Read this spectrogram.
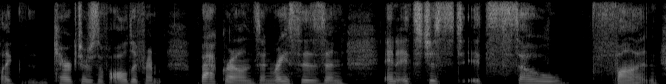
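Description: A woman who narrates audiobooks, with a deep, raspy voice, chatting enthusiastically in an interview and often saying "you know.". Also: dry recording, clean studio sound. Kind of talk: conversational interview answers.

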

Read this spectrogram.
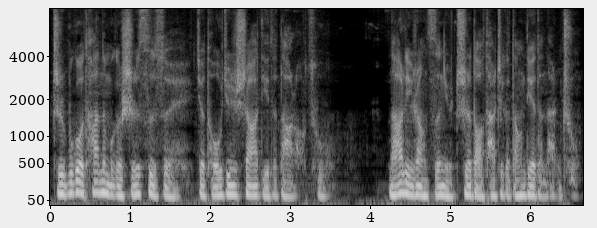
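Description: An actor playing a weary, tender young lord and elder brother in an audio drama, speaking in a measured, reflective way. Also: male voice, deep voice, darkish tone, husky. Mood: sorrowful, reflective. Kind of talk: audio drama dialogue in Mandarin wuxia serial.

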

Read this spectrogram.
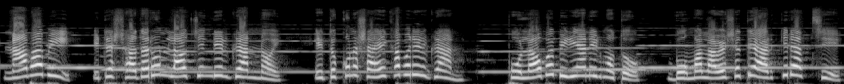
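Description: Casting: fault-finding cartoon aunt played by a woman, middle-aged, bossy, emphatic, very high pitch, music behind. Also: lively intonation, brisk. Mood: suspicious, bossy. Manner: scolding, emphatic. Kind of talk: cartoon story voice acting.

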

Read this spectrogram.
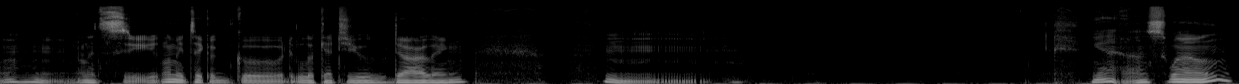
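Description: Slow, sleazy demon boss played by a man. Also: animated, gravelly, a little mellow, full character voice. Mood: leering, appraising. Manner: suave, drawling, leering, with low chuckles and pet names. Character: sleazy, seductive demon porn director and crime boss, male. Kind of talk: ASMR audio roleplay, in character.

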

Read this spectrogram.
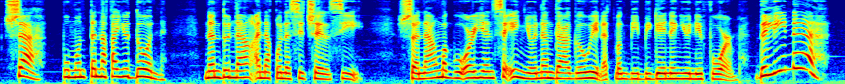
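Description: A woman's voice: mid-range voice, sing-song, moderate pace, no echo, lightly acted. A woman playing a caring but bossy old neighbourhood woman with a fretting, familiar manner in an audio love story. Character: fussy, caring old neighbourhood woman who hires helpers.

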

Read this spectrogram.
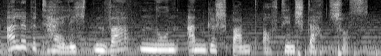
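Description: A woman's voice: mid-range voice, animated, normal speed, music in the background. A woman narrating a scripted children's story.

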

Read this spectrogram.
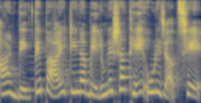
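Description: A woman's voice: extremely high pitch, animated, fairly quick, soft background music. A woman narrator reading a scripted children's cartoon story.

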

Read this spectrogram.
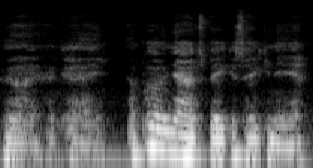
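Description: English bloke chatting on a call, kinda mellow, rambles and hesitates, roomy sound. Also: male voice, mid-range voice, expressive, normal speed. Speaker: prank caller. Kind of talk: casual phone chat. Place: small domestic room, indoors. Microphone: camera at about arm's length. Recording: echoey room.

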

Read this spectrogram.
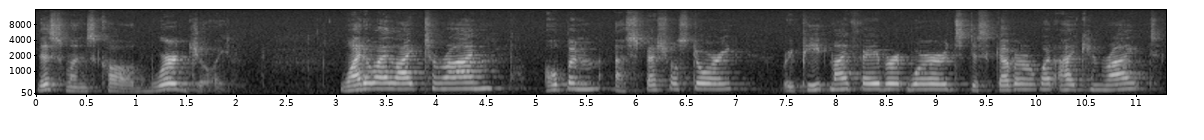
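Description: Slow-paced woman reading to children. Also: on the high side, reverberant. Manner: animated, unhurried, enunciating for children. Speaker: library storytime reader. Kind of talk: expressive read-aloud of children's poems. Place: indoors in a room, book filmed on table.

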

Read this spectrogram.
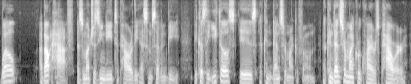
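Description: A man's voice: on the low side, lively intonation, fairly quick, creaky, no room sound. A man in his thirties talking casually and conversationally as a tech reviewer, close on a studio microphone in a small home studio. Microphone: close studio microphone on desk stand.

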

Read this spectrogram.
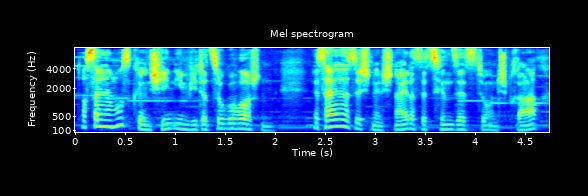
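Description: A man narrates a scripted fantasy audio play. His voice sits at an average pitch for a man. Music is clearly heard beneath the storytelling. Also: expressive, brisk, a little mellow.

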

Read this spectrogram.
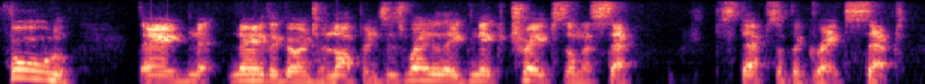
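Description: A heated townswoman scolds and gossips in the crush of a crowd, as a man reading a story plays her. The voice sits high and loud with a husky rasp. The recording is dull and lo-fi. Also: moderate pace, lightly acted. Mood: scolding. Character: gossiping commoner woman in a street crowd.

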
